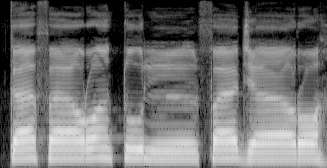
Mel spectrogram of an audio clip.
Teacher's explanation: را کو موٹا پڑھیں گے اور را کے اوپر زبر ہے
